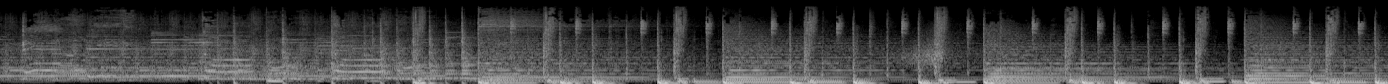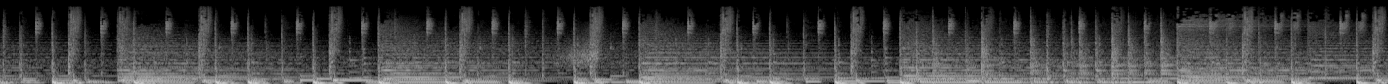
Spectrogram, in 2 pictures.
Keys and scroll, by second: 21.6 ctrl+j, 22.0 ctrl+t, 27.4 Return.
